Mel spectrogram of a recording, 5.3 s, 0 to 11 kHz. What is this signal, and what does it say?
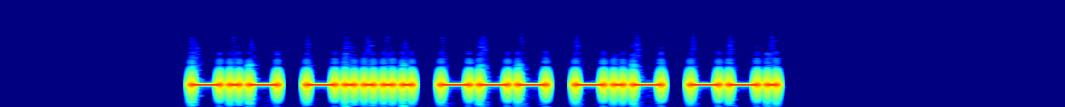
Morse code, heard as a keyed tone, about 25 wpm, 700 Hz. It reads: K6OKG
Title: USA Call Signs - 5 Characters - 25wpm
